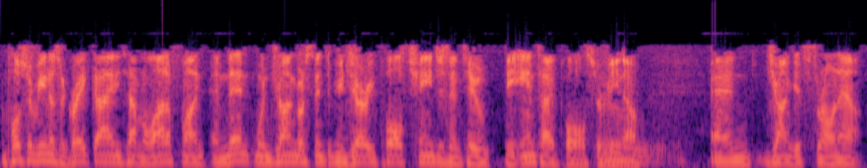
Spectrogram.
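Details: Adult male radio host; typical speech.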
